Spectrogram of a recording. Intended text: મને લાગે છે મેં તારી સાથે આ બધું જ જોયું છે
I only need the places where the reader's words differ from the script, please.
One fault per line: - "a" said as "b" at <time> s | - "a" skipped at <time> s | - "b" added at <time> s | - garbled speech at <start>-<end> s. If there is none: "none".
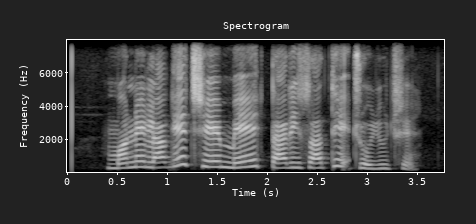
- "આ બધું" skipped at 2.7 s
